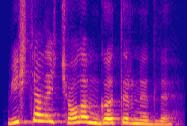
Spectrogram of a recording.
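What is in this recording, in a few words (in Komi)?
"висьталӧй чолӧм гӧтырныдлы", Komi, female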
